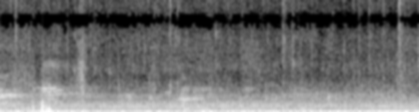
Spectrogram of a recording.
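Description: Quiet outdoor ambience: a faint steady low rumble with a few faint short sounds in the first couple of seconds.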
